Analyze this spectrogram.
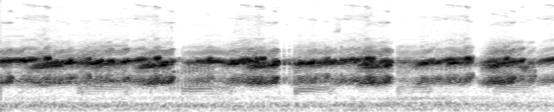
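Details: Frogs calling at a pond in a horse pasture, Zoom recording: chorus of trills coming in bursts of about a second, separated by brief drops in sound.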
